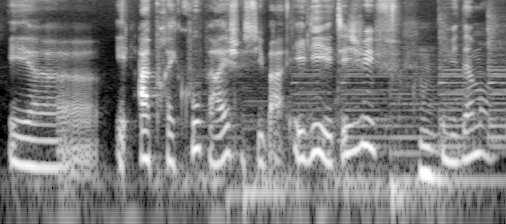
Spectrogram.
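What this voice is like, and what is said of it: Slight Israeli accent in French. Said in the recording (French): “il y a aussi un petit accent hébraïque, israélien ... il y a une intonation israélienne dans votre parler”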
